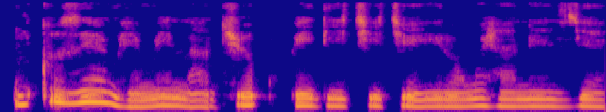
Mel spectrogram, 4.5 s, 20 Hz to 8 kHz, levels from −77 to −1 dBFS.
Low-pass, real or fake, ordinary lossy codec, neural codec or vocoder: 7.2 kHz; real; none; none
